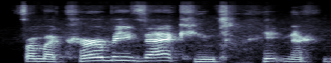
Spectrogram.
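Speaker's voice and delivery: amused, chuckling through the words.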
